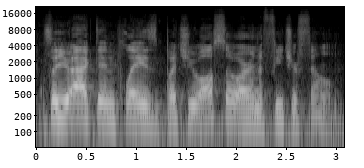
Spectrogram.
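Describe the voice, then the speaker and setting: A man's voice: a little high, brisk, darkish tone. A young man hosting a college talk show, upbeat and chatty, laughing often. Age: young adult. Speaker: host. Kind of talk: casual interview. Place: college studio set.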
